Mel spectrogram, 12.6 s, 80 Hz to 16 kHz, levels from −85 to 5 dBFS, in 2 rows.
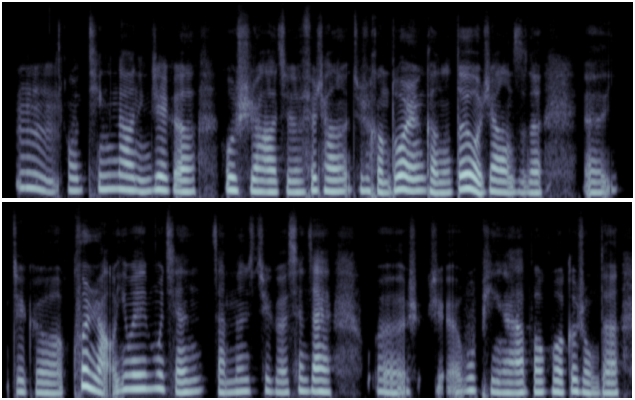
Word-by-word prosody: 嗯， 265 -8 -3
我 225 -1 -3
听 255 +3 -3
到 245 -2 +3
您 215 -1 -1
这 240 0 +3
个 210 -2 +1 0.3
故 235 -1 +4
事 225 -1 -2
啊， 200 -1 +3
觉 200 0 -7
得 200 0 0
非 230 +3 0
常 215 0 +1
就 230 -1 -5
是 220 - 0
很 195 -3 0
多 245 +1 +6
人 225 0 +3
可 195 -5 +1
能 190 +1 -1
都 250 +5 +4
有 250 -6 +8
这 215 +5 0
样 200 -1 +2
子 195 -1 -7
的， 190 0 -1 0.4
呃， 190 0 -3 0.4
这 205 -1 -4
个 185 -2 -3
困 310 -4 +5
扰。 205 - +1
因 250 - -1
为 260 0 +4
目 260 +1 -1
前 210 -3 -1
咱 190 -1 -4
们 205 +2 -2
这 215 +1 -7
个 195 -1 -3
现 220 +2 -3
在， 210 -1 +3 0.5
呃， 190 -3 -2 0.2
这 - - -9
物 230 +1 -2
品 200 -4 -4
啊， 185 0 +1
包 200 0 0
括 205 -1 0
各 215 +3 -1
种 185 -2 -3
的 185 0 0
210 Hz, 245 characters per minute, -25 LUFS, 195-230 Hz, 0.5 s, 有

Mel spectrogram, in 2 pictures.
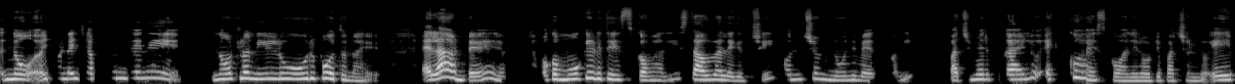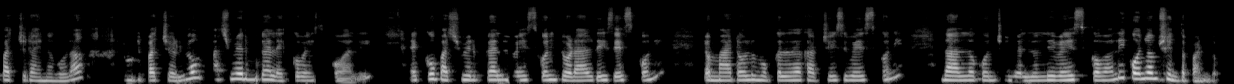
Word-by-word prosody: No. 240 - +7 0.3
ఇప్పుడు 265 0 -8
నేను 260 0 +2
చెప్తుంటేనే 290 +2 -3 0.6
నోట్లో 255 +4 +3
నీళ్ళు 260 +1 +3 0.2
ఊరిపోతున్నాయి. 255 - +2 0.6
ఎలా - - +10
అంటే. 185 -4 +3 0.7
ఒక 240 - +3
మూకిడి 260 +2 +4
తీసుకోవాలి. 195 -3 -2
స్టవ్ 215 -3 +5
వెలిగించి. 180 -3 -3 0.2
కొంచెం 235 +3 -4
నూనె 195 +1 -2
వేసుకొని. 175 - -9 0.4
పచ్చిమిరపకాయలు 230 +3 0 0.2
ఎక్కువ 240 +7 -2
వేసుకోవాలి 175 -5 -4
రోటి 165 +1 -3
పచ్చడిలో. 170 -1 -7
ఏ - - +3 0.2
పచ్చడి 195 -2 -3
అయినా 170 -1 -4
కూడా 190 +11 -2 0.5
రోటి 195 +1 -7
పచ్చడిలో 185 +6 0 0.2
పచ్చిమిరపకాయలు 225 -3 +1
ఎక్కువ 185 +2 -7
వేసుకోవాలి. 90 - -10 0.5
ఎక్కువ 240 +5 +1
పచ్చిమిరపకాయలు 205 0 0
వేసుకొని 205 +1 -1
తొడాలు 180 0 +1
తీసేసుకొని, 200 +2 -2 0.5
టొమాటోలు 190 +2 +1
ముక్కలుగా 190 +1 -1
కట్ 180 -1 -5
చేసి 195 +1 -4
వేసుకొని. 210 - -5 0.5
దానిలో 195 0 +3
కొంచెం 190 +1 -5
వెల్లుల్లి 180 +2 0
వేసుకోవాలి. 205 +4 +1
కొంచెం 265 +1 +6
చింతపండు. 180 -7 -2
205 Hz, 115 wpm, -21 LUFS, 185-240 Hz, 0.7 s, ఎలా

